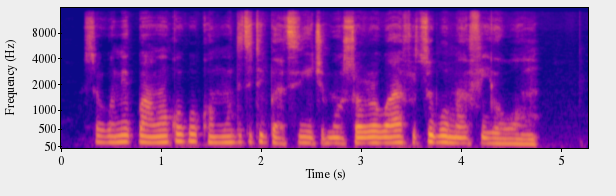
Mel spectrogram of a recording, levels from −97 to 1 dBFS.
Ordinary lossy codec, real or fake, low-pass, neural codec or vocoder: none; fake; 14.4 kHz; codec, 44.1 kHz, 7.8 kbps, Pupu-Codec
